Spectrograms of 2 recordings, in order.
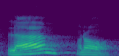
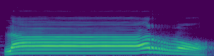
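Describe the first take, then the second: First: The final consonant stays separate from the next letter. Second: The final consonant merges into the next letter. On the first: The speaker calls it right. "tapi lam mati" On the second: The speaker calls it wrong. "bukan la ro, bukan"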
